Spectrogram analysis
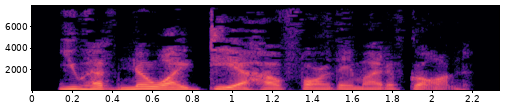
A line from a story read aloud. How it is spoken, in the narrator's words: Kim snapped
